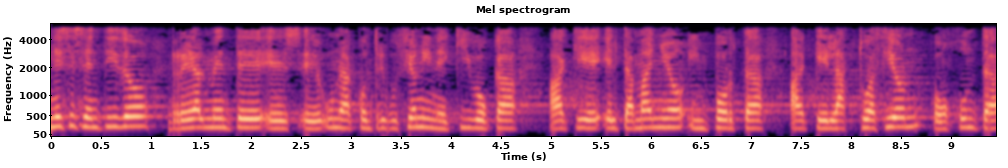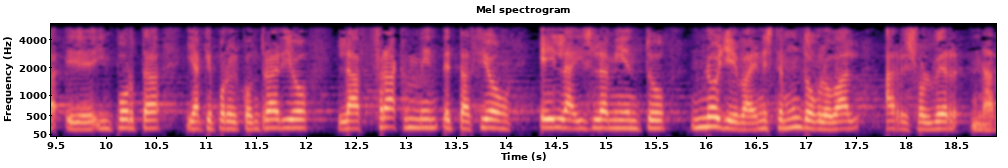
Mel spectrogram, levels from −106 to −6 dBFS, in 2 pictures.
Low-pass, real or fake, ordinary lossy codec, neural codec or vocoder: 5.4 kHz; real; none; none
